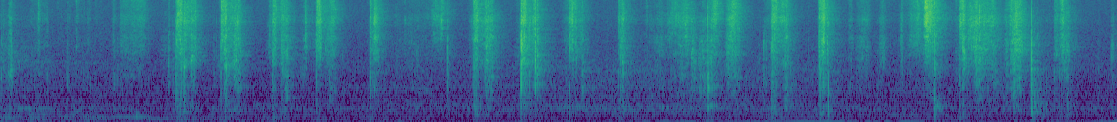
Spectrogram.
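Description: Oracle cards being shuffled by hand, a steady run of soft riffles and slaps repeating roughly every half second, close and quiet, with no talking.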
